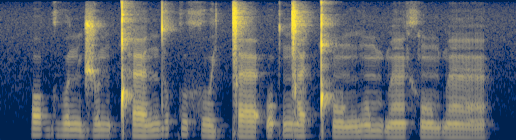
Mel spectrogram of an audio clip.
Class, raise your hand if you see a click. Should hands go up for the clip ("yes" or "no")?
yes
